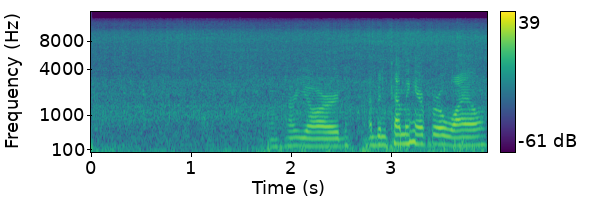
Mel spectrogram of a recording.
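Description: Water splashes steadily down a small waterfall.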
